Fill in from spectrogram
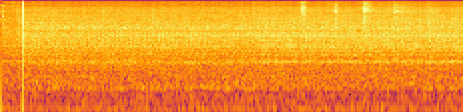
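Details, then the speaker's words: Abandoned Ford Thunderbird pulled from near Amarillo, about seven gallons in tank: steady cranking churn that never catches or fires; a fuel pressure check then shows zero fuel pressure, so it won't start. "well there's our problem there's no fuel pressure so no matter how much we crank on it she's just not gonna go until we figure out why there's no fuel pressure"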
